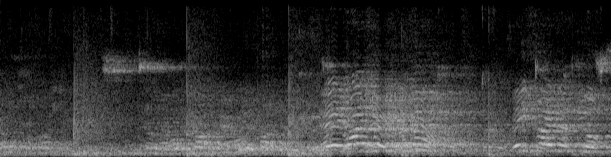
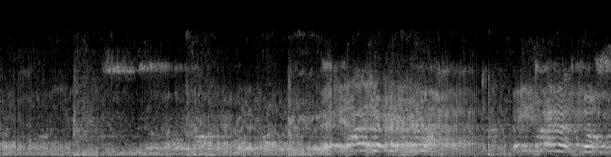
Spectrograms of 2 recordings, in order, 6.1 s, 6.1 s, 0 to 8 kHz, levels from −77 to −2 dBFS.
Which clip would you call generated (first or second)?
second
